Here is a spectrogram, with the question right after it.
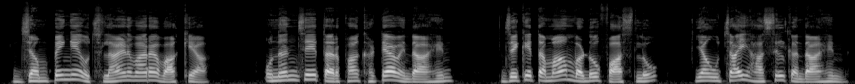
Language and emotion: Sindhi, neutral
